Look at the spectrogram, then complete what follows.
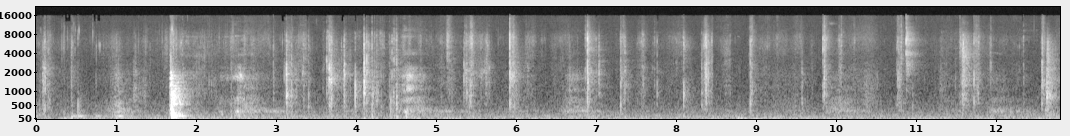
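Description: Tarot deck being shuffled by hand: a run of soft, irregular card flicks and rustles, with one louder short sound about two seconds in.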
